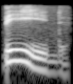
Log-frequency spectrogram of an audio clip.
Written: Bede

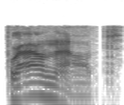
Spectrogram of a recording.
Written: brownout

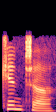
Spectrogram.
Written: quinta

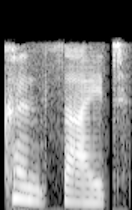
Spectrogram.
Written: kunzite

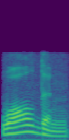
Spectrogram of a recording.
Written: Walden Pond

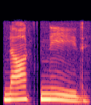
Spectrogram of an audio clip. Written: knock-kneed

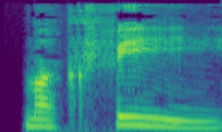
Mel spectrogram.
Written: mcfee

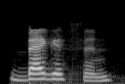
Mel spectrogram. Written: begathon

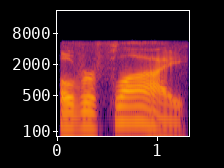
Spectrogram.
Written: overfly

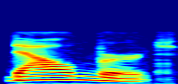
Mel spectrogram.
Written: D' Albert

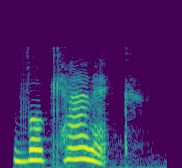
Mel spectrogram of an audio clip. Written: vulcanic

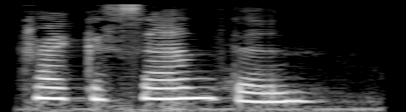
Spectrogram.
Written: trichosanthin

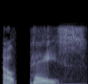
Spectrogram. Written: outpace

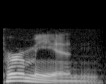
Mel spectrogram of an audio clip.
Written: Permian

